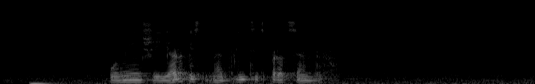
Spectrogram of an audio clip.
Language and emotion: Russian, neutral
